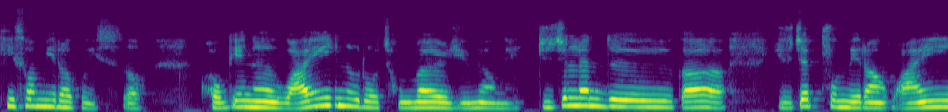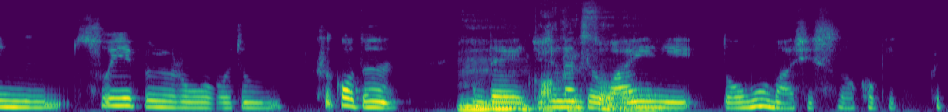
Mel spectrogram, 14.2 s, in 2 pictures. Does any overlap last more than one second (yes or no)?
yes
